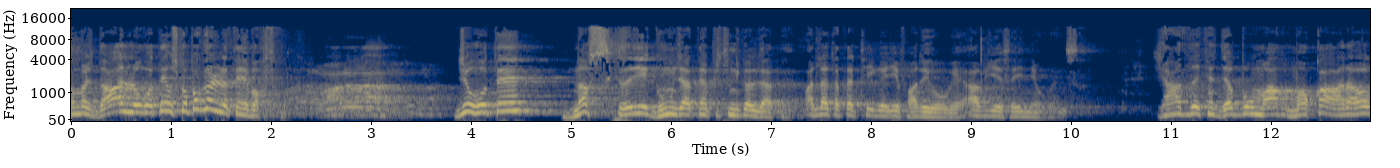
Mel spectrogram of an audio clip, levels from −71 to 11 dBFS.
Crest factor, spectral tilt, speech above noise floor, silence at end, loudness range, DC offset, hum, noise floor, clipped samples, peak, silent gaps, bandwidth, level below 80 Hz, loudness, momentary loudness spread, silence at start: 14 dB; -4.5 dB/octave; 36 dB; 0 s; 5 LU; under 0.1%; none; -52 dBFS; under 0.1%; -4 dBFS; none; 12.5 kHz; -52 dBFS; -17 LUFS; 14 LU; 0 s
